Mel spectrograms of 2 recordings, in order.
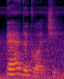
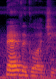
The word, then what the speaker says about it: pedagogy: there are four for andragogy there are four syllables so anthrocochi the same with pedagogy pedagogy each of these words the primary stress falls in the first component so andre kochi and pedagogy okay pronounce it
